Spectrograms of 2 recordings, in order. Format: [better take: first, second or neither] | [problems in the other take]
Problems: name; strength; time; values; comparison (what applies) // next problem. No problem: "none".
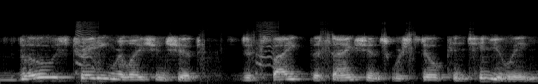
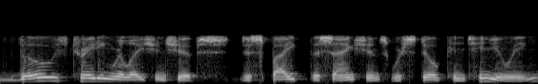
second | noise reduction (neural separator model SepFormer DNS4)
